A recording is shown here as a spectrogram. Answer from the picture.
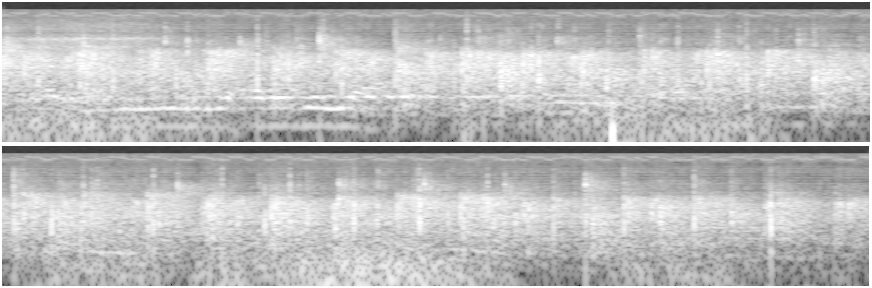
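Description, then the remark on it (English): A large audience at a church service stands and applauds the Lord steadily, a dense wash of many hands clapping at once with some voices mixed in, sustained at an even level throughout. “Why don't you applaud the Lord for his goodness?”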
